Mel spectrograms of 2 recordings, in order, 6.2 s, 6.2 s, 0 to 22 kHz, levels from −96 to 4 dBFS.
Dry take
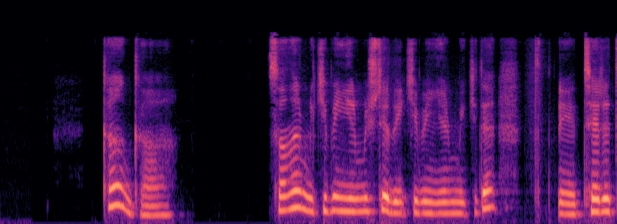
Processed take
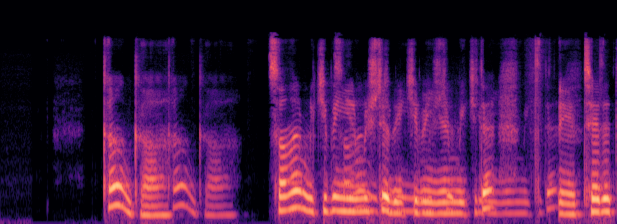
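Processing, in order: treble cut that deepens with the level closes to 1,700 Hz, closed at −14.5 dBFS
thirty-one-band graphic EQ 315 Hz −8 dB, 800 Hz +8 dB, 4,000 Hz −4 dB
single-tap delay 644 ms −13 dB
level +5.5 dB

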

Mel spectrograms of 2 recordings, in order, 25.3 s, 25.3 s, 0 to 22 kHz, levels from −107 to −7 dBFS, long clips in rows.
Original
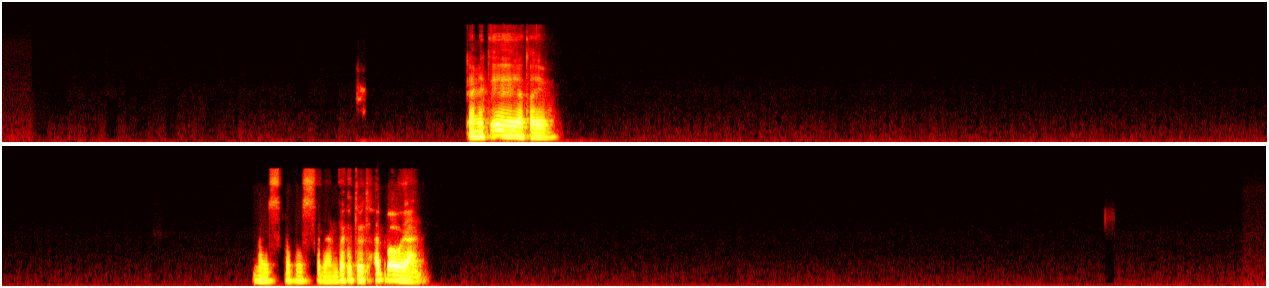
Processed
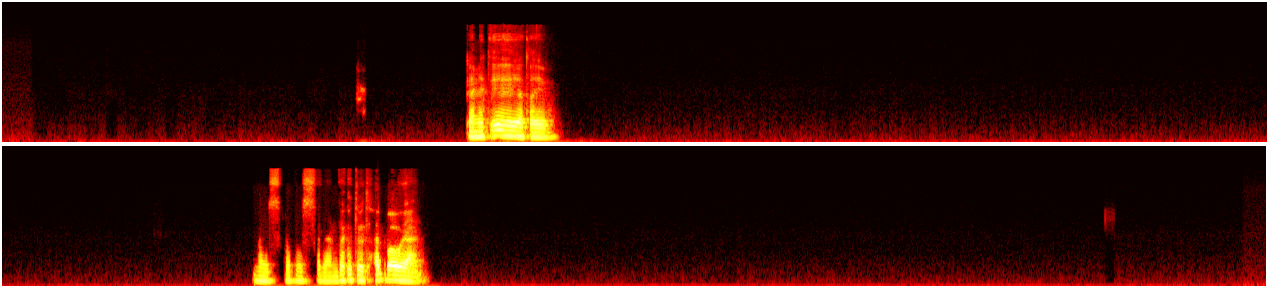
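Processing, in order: low-shelf EQ 100 Hz +6 dB

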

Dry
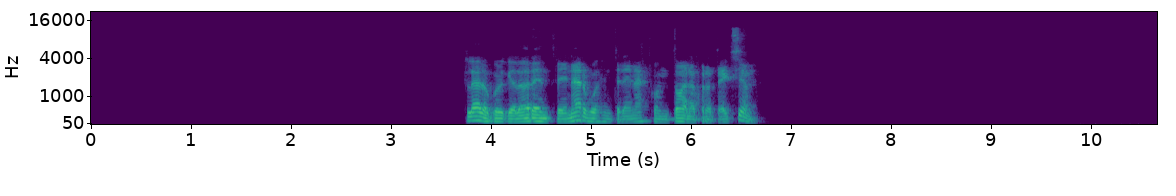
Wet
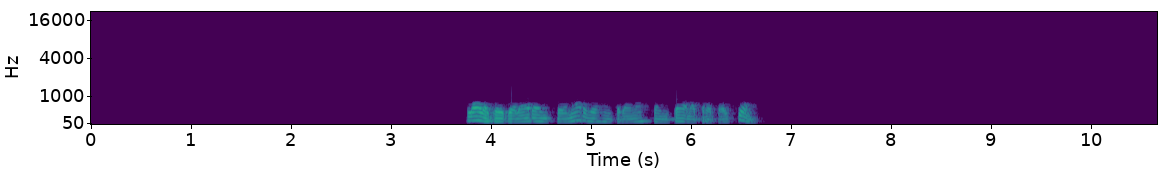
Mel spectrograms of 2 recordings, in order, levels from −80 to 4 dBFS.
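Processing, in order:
noise gate with hold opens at −47 dBFS
Chebyshev low-pass filter 700 Hz, order 8
0:04.20–0:06.46: downward compressor 2 to 1, threshold −29 dBFS, peak gain reduction 6.5 dB
level −8 dB

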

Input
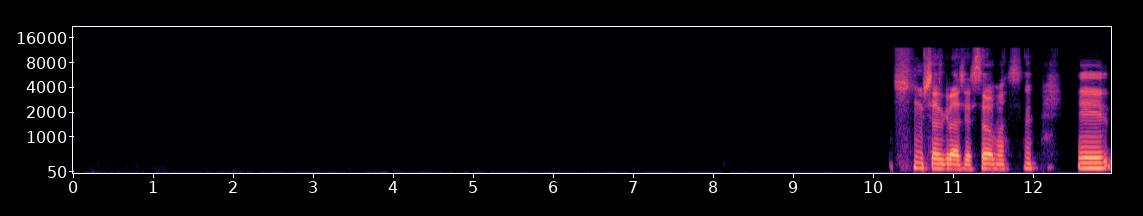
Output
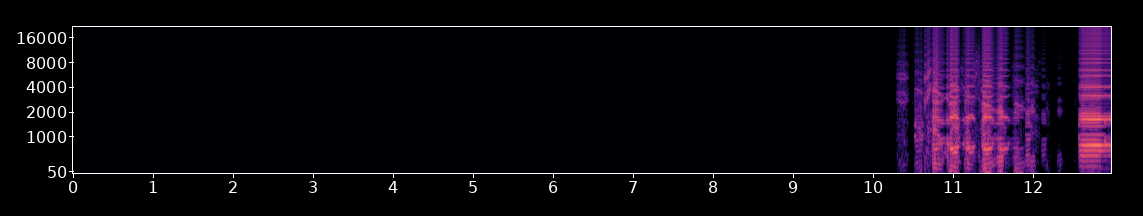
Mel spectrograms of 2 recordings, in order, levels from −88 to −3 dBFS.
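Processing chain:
spectral dynamics exaggerated over time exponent 1.5
auto-filter band-pass saw down 0.21 Hz 420–2,000 Hz
noise gate −58 dBFS, range −25 dB
on a send: echo through a band-pass that steps 198 ms, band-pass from 450 Hz, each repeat 1.4 octaves, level −5.5 dB
on the sum: dynamic equaliser 2,500 Hz, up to +5 dB, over −55 dBFS
ring modulator with a square carrier 1,200 Hz

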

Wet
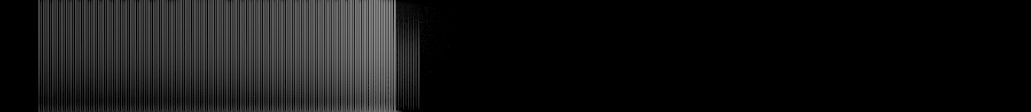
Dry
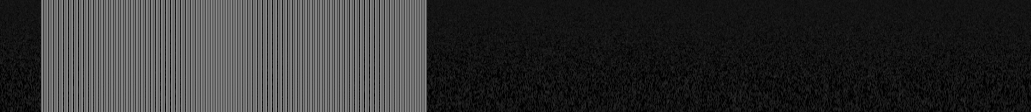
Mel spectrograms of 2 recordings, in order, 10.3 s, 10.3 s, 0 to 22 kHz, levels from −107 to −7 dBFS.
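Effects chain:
source passing by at 0:03.81, 27 m/s, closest 4.7 metres
guitar amp tone stack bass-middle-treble 5-5-5
far-end echo of a speakerphone 240 ms, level −23 dB
level +7 dB

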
